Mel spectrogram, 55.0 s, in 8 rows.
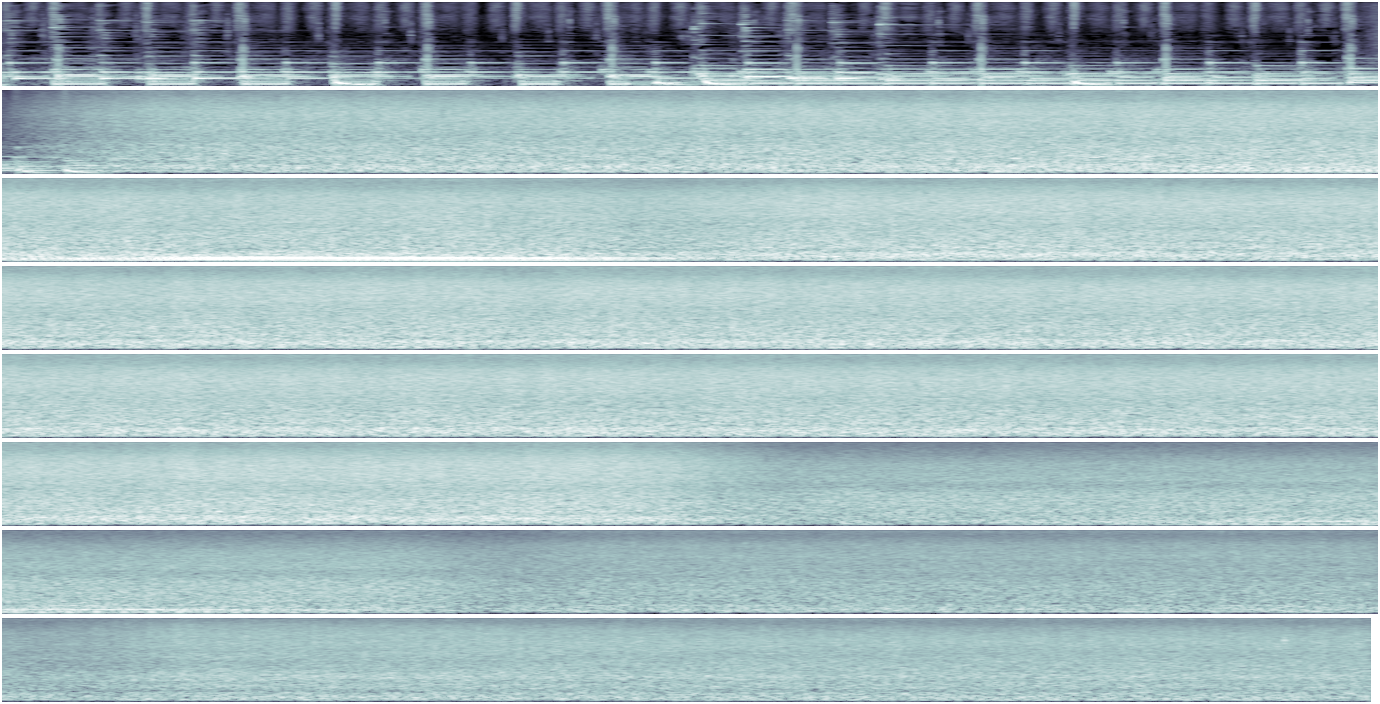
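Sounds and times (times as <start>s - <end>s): waterfall rushing: 6.9s - 55.0s
low rumble: 12.3s - 17.6s.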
